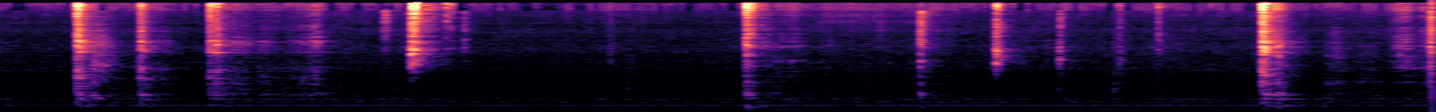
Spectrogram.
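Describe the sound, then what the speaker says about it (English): Meatballs are turned over with a utensil in a frying pan on a medium flame, giving several sharp clinks and scrapes against the pan over a low, steady sizzle. "so I'm just flipping them over"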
